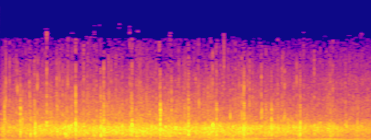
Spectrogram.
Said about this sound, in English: One more time, let's give it up for them, church.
